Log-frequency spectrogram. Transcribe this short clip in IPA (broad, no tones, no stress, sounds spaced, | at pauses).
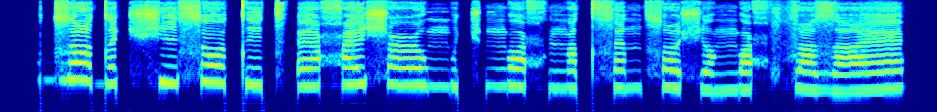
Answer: d͡z ɒ dˤ u t͡ʃ ʃ e s ɒ t e t͡sʼ æ ħ æ ʃ ʕ o m o t͡ʃ ŋ ɒ ħ ŋ o tˤ s i n sˤ o ʃ ɒ ŋ ɒ ħ f i zˤ æ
